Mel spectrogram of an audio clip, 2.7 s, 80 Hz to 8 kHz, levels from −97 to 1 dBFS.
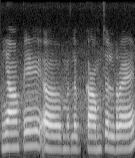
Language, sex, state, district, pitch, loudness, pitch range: Hindi, female, Punjab, Pathankot, 200 Hz, -16 LUFS, 195-220 Hz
